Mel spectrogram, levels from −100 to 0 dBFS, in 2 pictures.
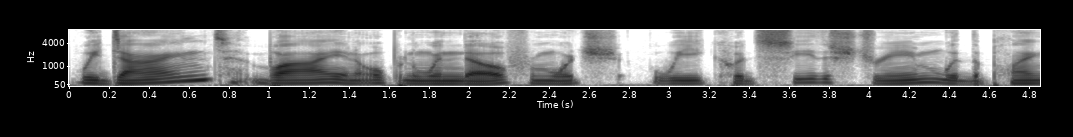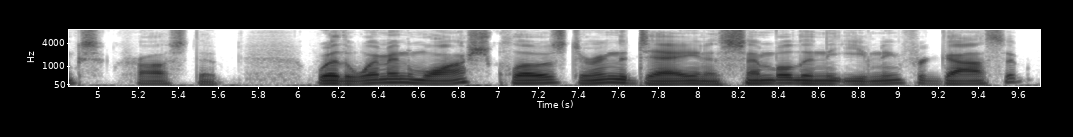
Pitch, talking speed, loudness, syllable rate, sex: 110 Hz, 205 wpm, -20 LUFS, 5.3 syllables/s, male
